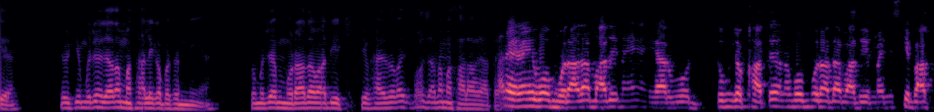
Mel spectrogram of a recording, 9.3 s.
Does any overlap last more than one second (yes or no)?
no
